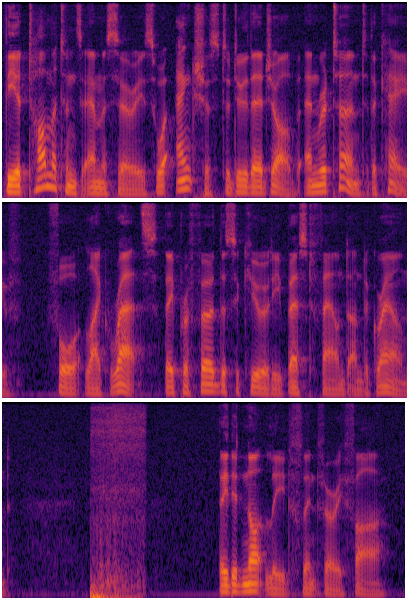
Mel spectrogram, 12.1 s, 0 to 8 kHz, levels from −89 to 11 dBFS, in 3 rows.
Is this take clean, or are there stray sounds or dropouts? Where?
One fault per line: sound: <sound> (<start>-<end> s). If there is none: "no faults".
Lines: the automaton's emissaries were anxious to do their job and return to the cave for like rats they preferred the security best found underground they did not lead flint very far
sound: breath (9.0-9.6 s)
